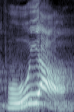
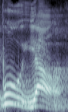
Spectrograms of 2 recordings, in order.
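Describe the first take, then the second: First: The first syllable has a rising tone. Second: The first syllable has a falling tone. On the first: The speaker calls it right. "अब ये क्या हो जाएगा" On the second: The speaker calls it wrong. "दोनों के ऊपर falling tone हो"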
